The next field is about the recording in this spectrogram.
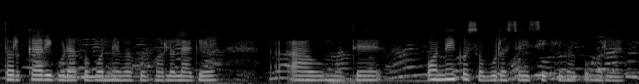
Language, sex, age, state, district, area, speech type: Odia, female, 18-30, Odisha, Koraput, urban, spontaneous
